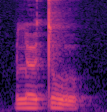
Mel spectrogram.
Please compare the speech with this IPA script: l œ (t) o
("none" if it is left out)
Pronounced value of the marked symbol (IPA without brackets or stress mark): t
